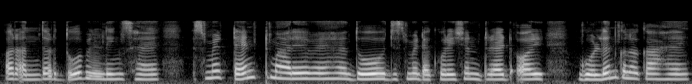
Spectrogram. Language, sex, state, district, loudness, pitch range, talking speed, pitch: Hindi, female, Punjab, Kapurthala, -16 LUFS, 235-260 Hz, 165 wpm, 245 Hz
